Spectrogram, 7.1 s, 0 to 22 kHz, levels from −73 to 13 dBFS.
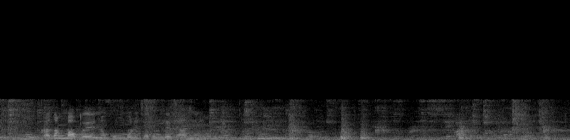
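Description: Throughout the clip the audio sounds dull and gurgling, with a granular roughness and nothing above 6.5 kHz. This is likely MP2 compression at a low rate, which fits about 48 kbps. There are too few bits, so upper sub-bands are switched off and the remaining bands are coarsely quantised.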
